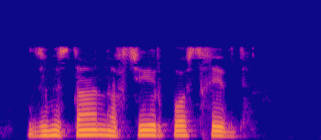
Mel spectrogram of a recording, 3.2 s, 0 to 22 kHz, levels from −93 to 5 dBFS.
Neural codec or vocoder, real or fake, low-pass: none; real; 5.4 kHz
